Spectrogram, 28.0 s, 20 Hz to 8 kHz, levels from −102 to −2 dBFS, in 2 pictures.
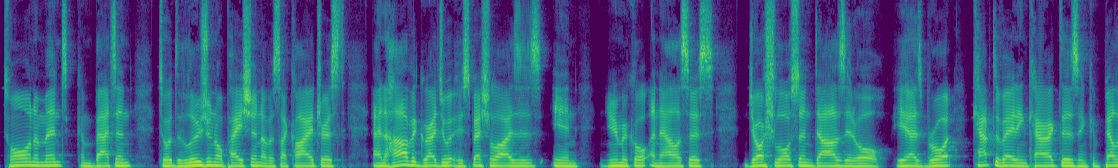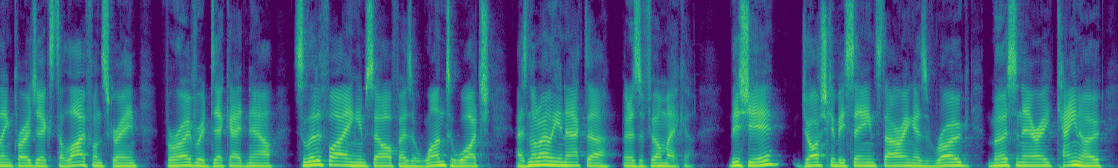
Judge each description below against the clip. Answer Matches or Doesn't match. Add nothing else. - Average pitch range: Doesn't match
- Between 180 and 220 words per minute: Doesn't match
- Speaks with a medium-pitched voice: Matches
